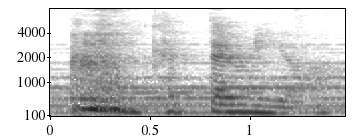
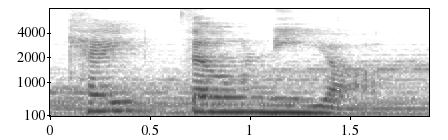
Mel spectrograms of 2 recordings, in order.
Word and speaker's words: Chthonia: So I'm going to start with Chthonia, and I'll add them in the description, the pronunciations for this. So this is k-tho-NEE-ah.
